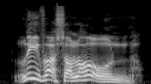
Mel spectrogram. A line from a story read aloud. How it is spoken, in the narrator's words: he cried out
